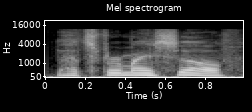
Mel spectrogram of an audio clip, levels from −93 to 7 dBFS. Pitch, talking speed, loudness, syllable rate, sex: 145 Hz, 180 wpm, -14 LUFS, 4.7 syllables/s, male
